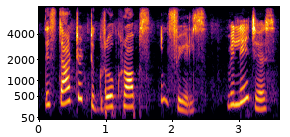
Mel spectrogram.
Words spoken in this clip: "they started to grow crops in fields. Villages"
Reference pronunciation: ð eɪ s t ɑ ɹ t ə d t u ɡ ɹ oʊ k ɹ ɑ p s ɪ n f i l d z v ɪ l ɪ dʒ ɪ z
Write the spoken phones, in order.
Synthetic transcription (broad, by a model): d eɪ s t ɑ ɹ t ə d t u ɡ ɹ oʊ k ɹ ɑ p s ɪ n f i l d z v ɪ l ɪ dʒ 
